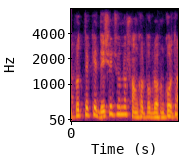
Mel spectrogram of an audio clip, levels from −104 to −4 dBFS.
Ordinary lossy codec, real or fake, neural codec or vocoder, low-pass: Opus, 24 kbps; real; none; 7.2 kHz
